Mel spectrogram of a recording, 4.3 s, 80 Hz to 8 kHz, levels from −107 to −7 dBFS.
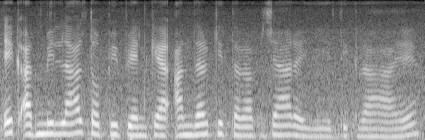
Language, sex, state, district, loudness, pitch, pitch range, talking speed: Hindi, female, Arunachal Pradesh, Lower Dibang Valley, -19 LUFS, 195 Hz, 180-210 Hz, 210 wpm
